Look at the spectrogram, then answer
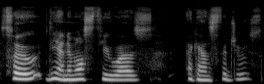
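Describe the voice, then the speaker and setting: A woman speaks in an Arabic accent at a moderate pace and a fairly high pitch. Her pitch variation is ordinary, and the sound is dry and close with no echo. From Lebanon, Bekaa Valley. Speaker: political activist. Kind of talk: interview. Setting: studio.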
